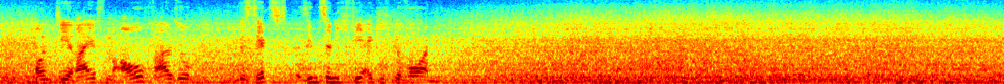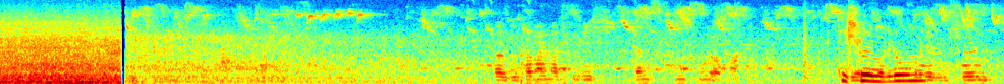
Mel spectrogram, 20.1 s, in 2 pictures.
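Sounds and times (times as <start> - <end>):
car engine hum and road noise: 0.0 - 20.0
small birds chirping: 11.3 - 20.0.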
